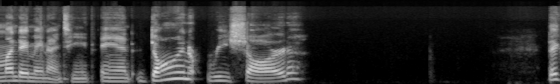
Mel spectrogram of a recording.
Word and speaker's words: Richard: because my mom is grandpa's a Rishard. So, um that's how we say it. It's not Rashard, but I don't know how she says it. However she says it, y'all can say it like that, but until I hear her saying it with my own ears, I'mma probably say Rishard.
